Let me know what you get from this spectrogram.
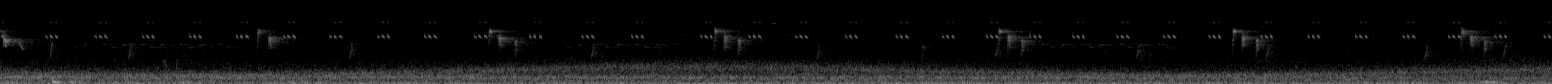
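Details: Several crickets at night overlapping their rapid high chirps, a denser pulsing chorus with fainter trilling notes between, all over a soft continuous wind.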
